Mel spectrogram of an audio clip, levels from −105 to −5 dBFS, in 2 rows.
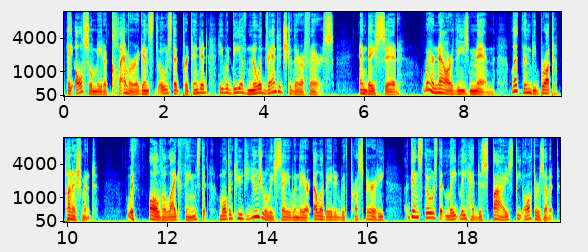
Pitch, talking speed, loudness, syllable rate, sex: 125 Hz, 170 wpm, -20 LUFS, 5.4 syllables/s, male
